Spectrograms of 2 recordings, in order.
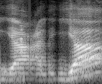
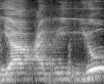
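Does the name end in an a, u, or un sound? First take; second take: a; u. First: The name ends in a short a sound. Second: The name ends in a short u sound. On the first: The speaker calls it wrong. "नहीं बोलते" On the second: The speaker calls it right. "बोलते हैं"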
